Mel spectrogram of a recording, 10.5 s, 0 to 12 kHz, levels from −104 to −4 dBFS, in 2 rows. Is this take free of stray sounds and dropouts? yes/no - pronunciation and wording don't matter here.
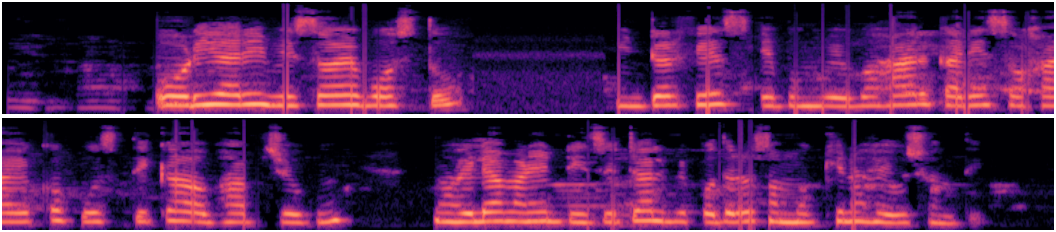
yes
